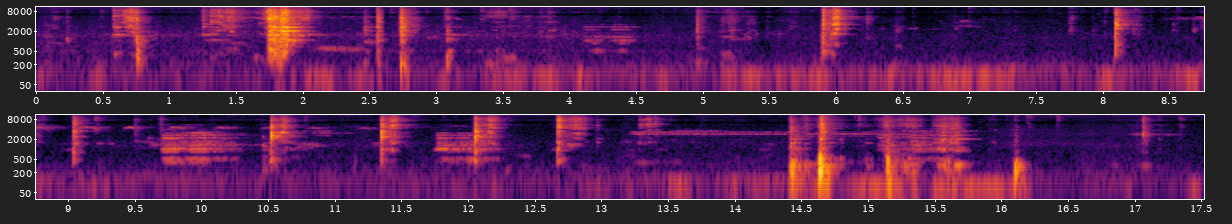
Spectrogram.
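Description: A metal spatula clinks and scrapes against a kadai while boiled potato is chopped with cabbage, giving intermittent sharp metallic taps and short scrapes separated by quiet gaps, close and without talk.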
